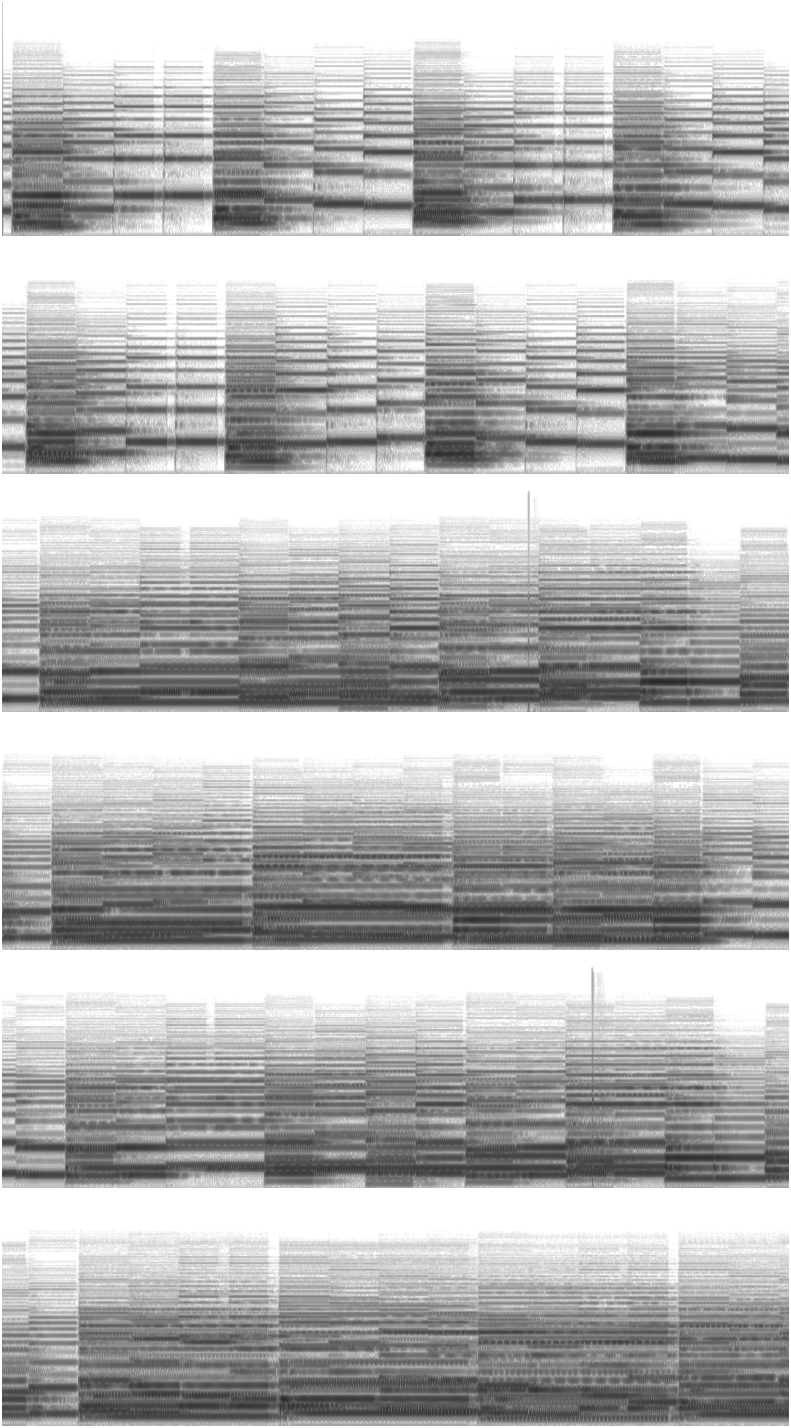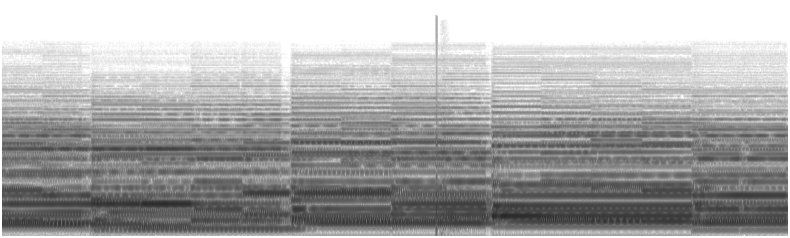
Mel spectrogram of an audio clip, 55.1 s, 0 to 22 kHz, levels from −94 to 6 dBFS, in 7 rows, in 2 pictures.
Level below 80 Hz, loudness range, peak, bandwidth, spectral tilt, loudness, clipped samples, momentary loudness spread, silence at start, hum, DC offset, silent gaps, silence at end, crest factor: -66 dBFS; 4 LU; -4 dBFS; 7.4 kHz; -7.5 dB/octave; -17 LUFS; under 0.1%; 8 LU; 0 s; none; under 0.1%; none; 0 s; 14 dB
